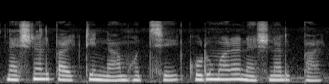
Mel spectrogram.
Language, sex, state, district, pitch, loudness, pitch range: Bengali, female, West Bengal, Cooch Behar, 210 Hz, -14 LUFS, 200-225 Hz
